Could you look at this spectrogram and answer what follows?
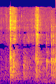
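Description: A lid goes onto a cooking pot of vegetable kurma with a few quick, close metallic clinks and clatters, sharp and brief.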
